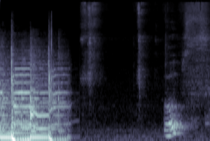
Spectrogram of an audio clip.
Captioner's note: snipping sound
